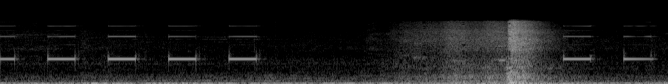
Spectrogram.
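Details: Dell Vostro 2520 laptop (DV15 MLK motherboard 11280-1) repeating sharp high beeps in groups of five even with date and time set. This POST code points to a fault in the RTC section or PCH RTC of the chipset.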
